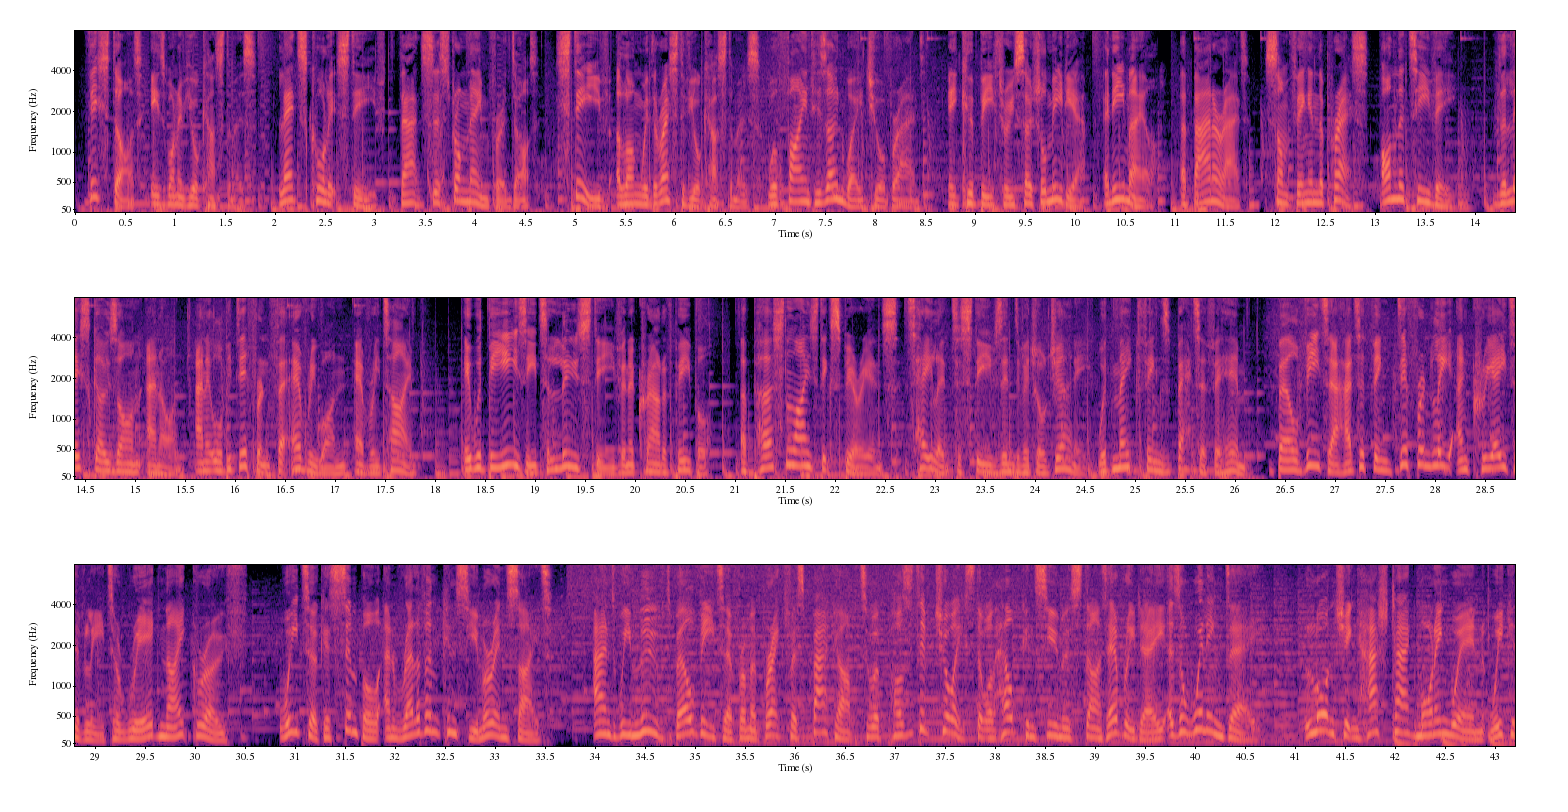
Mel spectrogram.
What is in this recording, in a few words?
explainer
